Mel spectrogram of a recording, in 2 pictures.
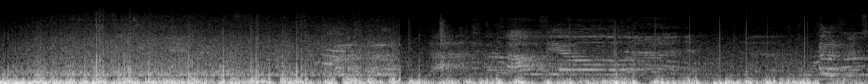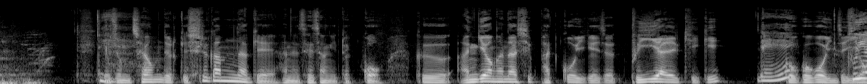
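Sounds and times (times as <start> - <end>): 
strong simulated typhoon wind blasting close to the microphone: 0.0 - 9.1
speech: 9.9 - 17.3.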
